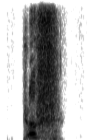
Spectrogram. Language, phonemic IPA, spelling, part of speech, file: French, /pluf/, plouf, interjection / noun, LL-Q150 (fra)-plouf.wav
- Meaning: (interjection) 1. splash 2. The sound of a light explosion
